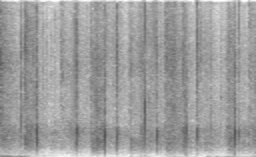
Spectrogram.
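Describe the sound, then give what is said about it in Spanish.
A TV game show audience applauds a panelist's score of four points in a steady, crackling patter of many hands clapping, with sharper individual claps popping out of the wash. The clapping holds at a moderate level, and no one speaks. “Pues Pablo tiene cuatro puntos. Aplauso.”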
